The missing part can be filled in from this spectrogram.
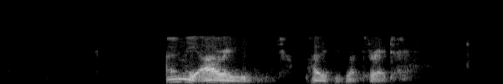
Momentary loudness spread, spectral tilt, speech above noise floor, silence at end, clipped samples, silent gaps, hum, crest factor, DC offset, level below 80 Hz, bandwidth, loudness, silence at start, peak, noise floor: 19 LU; -10 dB/octave; 61 dB; 0.95 s; under 0.1%; none; none; 22 dB; under 0.1%; -66 dBFS; 4 kHz; -24 LUFS; 1.65 s; -6 dBFS; -84 dBFS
